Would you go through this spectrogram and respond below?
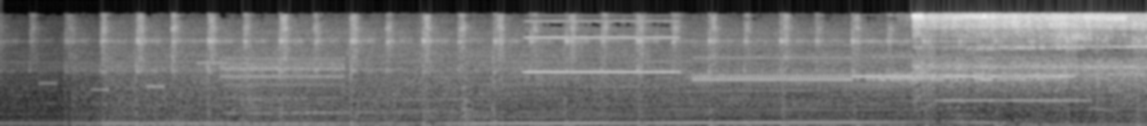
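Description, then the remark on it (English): A car speeds along a road, its engine holding a steady, loud drone that shifts in pitch as it accelerates. A bright high tone joins near the end, and nobody speaks. “Now, the naked woman has taken over the other woman's clothes and car and is charging along the road.”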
